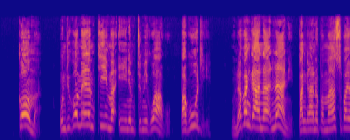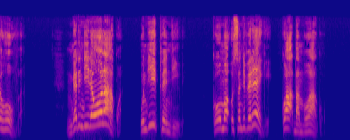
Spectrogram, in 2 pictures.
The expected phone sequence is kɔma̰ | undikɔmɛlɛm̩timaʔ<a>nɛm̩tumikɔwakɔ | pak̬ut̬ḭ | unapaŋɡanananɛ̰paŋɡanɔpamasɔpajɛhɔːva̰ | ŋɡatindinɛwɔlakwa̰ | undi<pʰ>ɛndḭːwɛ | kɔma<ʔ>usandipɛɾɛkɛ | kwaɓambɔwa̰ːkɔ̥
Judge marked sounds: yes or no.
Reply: no, yes, yes

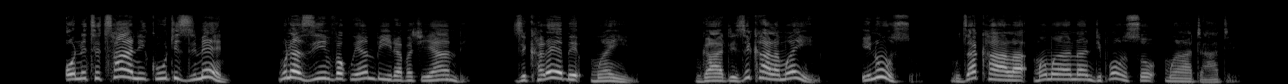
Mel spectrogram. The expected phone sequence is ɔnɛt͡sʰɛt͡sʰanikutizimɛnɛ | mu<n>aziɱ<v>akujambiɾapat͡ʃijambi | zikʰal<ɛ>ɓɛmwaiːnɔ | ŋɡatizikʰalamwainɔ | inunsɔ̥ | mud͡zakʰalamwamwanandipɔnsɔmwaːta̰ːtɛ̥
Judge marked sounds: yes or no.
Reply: yes, yes, yes

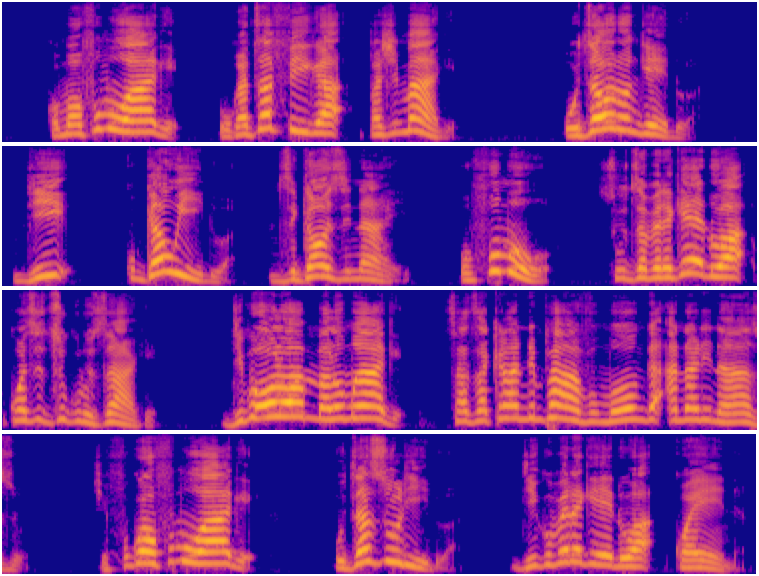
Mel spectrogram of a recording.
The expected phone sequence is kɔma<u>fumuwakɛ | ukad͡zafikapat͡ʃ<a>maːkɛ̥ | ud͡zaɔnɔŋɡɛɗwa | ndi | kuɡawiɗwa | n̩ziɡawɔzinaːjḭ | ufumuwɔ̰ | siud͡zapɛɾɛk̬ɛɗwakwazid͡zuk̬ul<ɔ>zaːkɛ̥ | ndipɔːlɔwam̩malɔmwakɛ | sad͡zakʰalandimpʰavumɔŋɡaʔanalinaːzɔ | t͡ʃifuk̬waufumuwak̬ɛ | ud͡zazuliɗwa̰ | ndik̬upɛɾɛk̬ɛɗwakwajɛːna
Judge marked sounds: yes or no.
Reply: yes, no, no

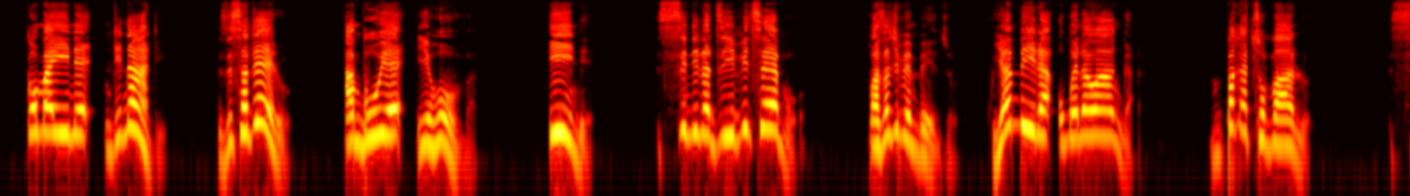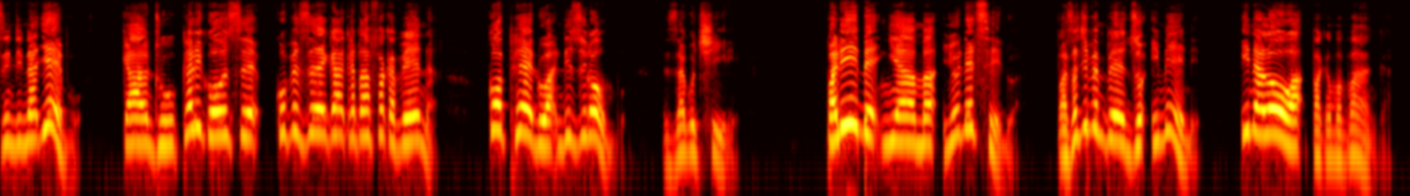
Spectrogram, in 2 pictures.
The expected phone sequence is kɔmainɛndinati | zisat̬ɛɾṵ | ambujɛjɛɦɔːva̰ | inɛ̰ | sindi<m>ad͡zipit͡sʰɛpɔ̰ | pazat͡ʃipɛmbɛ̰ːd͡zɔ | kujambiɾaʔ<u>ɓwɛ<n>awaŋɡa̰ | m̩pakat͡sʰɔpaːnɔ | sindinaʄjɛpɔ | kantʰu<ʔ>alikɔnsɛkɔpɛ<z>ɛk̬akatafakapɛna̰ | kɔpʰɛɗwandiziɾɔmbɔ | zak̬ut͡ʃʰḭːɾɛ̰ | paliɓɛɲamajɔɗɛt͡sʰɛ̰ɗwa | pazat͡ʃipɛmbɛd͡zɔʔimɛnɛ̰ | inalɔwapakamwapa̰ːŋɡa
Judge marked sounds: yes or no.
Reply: no, yes, yes, no, yes

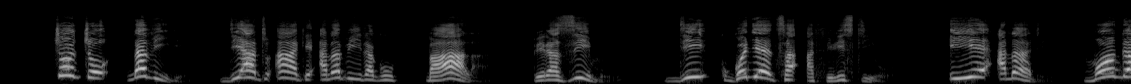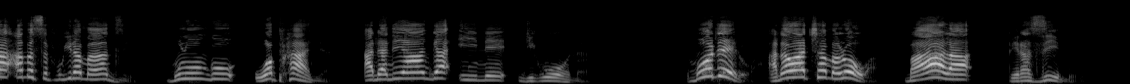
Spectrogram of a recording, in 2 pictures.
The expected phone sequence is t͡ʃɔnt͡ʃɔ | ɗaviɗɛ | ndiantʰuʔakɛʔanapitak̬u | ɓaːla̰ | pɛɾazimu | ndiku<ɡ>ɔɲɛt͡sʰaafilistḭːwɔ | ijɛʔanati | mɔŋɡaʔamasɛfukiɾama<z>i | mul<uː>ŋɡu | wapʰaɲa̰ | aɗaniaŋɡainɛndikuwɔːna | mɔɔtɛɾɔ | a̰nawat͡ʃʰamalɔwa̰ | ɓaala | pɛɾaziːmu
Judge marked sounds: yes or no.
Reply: yes, no, no

